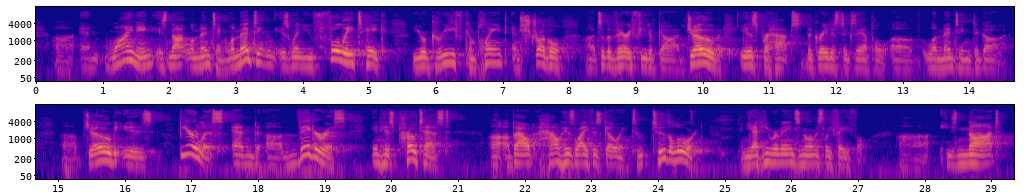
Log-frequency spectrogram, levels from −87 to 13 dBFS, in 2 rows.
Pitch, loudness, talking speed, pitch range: 140 Hz, -28 LUFS, 130 wpm, 125-165 Hz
